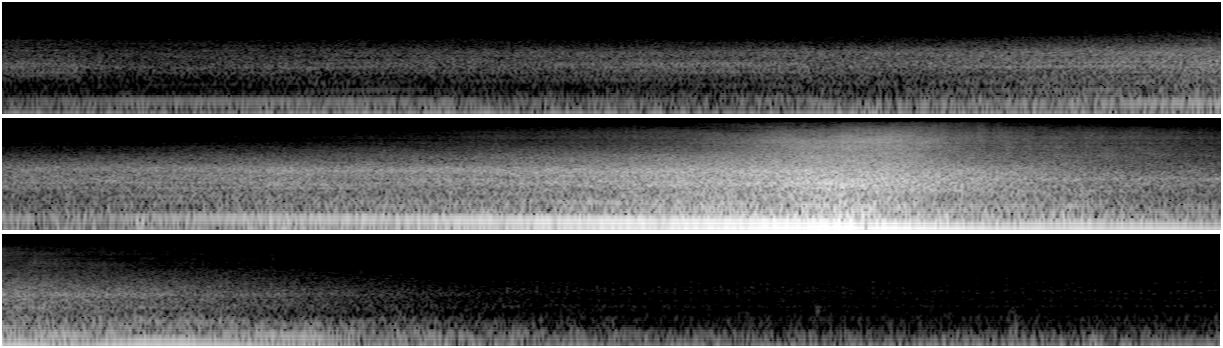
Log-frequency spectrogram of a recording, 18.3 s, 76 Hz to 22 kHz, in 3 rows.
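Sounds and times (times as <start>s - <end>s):
Mini Countryman F60 SD car approaching and passing by on wet road: 1.6s - 14.8s.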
